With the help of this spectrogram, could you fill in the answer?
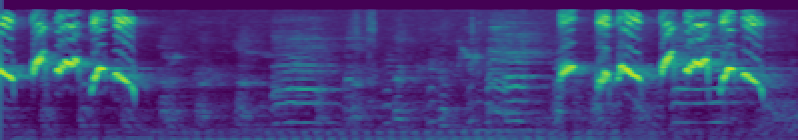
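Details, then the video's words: Red-whiskered bulbul lure song meant to call birds in: quick looping whistled phrases at the start and end, with a lower droning, harmonic sound filling the middle. "Chào mào mồi gọi bổi không tạp âm, tiếng chào mào mồi gọi là đến"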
